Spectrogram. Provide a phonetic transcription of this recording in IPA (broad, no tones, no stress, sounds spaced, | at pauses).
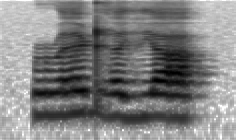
ɹ ɛ ɖʱ ɛ vʲ a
